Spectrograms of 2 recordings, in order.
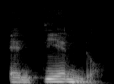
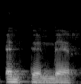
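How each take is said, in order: First: "entiendo" con el diptongo "ie" bien marcado; forma correcta. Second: "entender" dicho como forma errónea del verbo; forma incorrecta. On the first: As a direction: di "entiendo" abriendo el "ie". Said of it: "sino que vas a decir entiendo". ("entiendo", la forma correcta) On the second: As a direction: di "entender" como el error a evitar. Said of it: "No vas a decir entender". ("entender", la forma que no se dice) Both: Shown as a demonstration.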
